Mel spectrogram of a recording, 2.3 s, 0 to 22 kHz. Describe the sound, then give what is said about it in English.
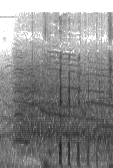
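A replay of a thin, small crowd at a World Series baseball game at Dodger Stadium, cheering in a steady wash of voices, with a few sharp claps and whoops popping out midway through the roughly two-second burst. “That was an accurate replay of that World Series. It was like 12 people in the crowd.”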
